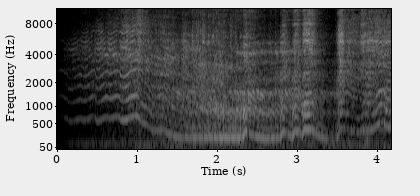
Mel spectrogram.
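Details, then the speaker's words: Warm (about 100°C) RC nitro engine on track: after full throttle then braking and coasting, the buzzing idle never settles and hangs high, because the lean high-speed needle starves the engine of fuel at full throttle. "you can hear that the idle never settles the idle just stays high and that's because again the engine is starred for fuel at full throttle so that high speed"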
